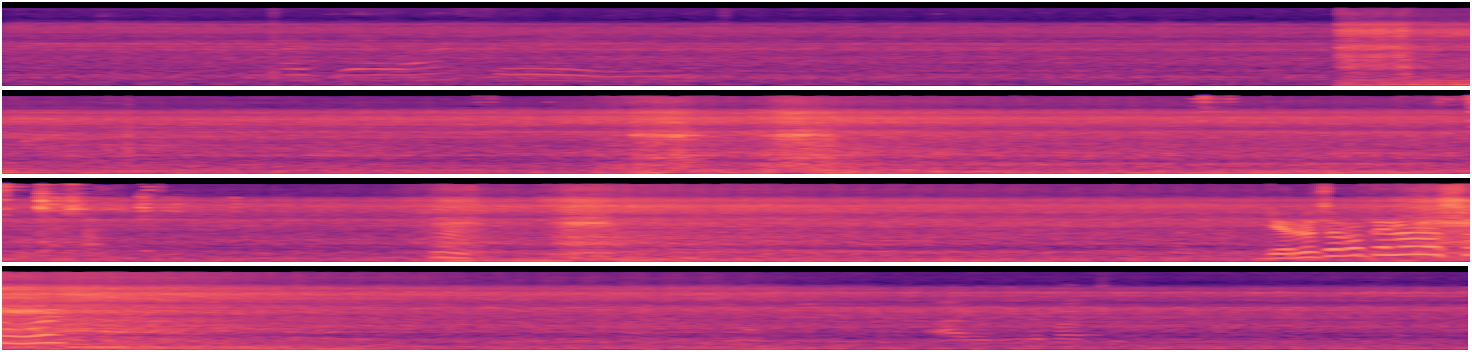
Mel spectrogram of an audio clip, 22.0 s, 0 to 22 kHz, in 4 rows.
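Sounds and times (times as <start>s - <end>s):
vehicle engine starting and idling: 0.0s - 22.0s
engine revving: 5.0s - 21.0s.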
